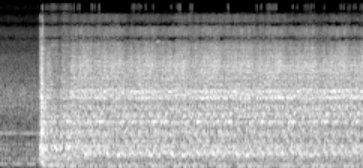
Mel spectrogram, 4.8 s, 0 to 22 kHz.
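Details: 1964 Chevrolet Malibu/Chevelle after engine mount replacement with fuel pump and starter removed and refitted, starting on dry fuel lines: quiet, then catches sharply and settles into a steady, even idle; starter engages and engine fires properly.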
